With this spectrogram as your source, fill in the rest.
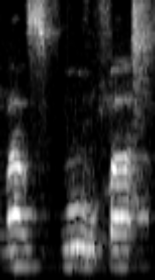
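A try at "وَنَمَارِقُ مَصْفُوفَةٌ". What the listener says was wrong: Masih ada kekeliruan. Kalau tidak ada kaidah mat, jangan dipanjangkan ya. U-nya nggak boleh panjangkan. Wa namariqu masfufa.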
